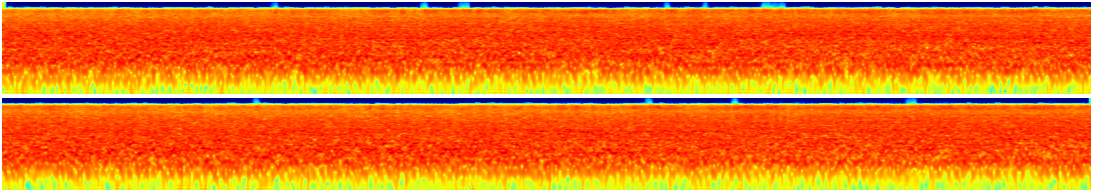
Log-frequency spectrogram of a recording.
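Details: Dixon zero-turn friction-drive mower after new transaxle cones, deck spindle bearings and all new belts: steady even roar, no knocks, squeals or grinding; deck smooth and quiet, normal running.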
